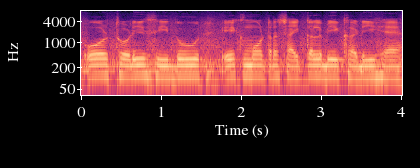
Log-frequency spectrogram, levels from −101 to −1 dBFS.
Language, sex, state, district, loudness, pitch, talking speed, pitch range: Hindi, male, Haryana, Rohtak, -14 LUFS, 115 Hz, 135 wpm, 110-120 Hz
